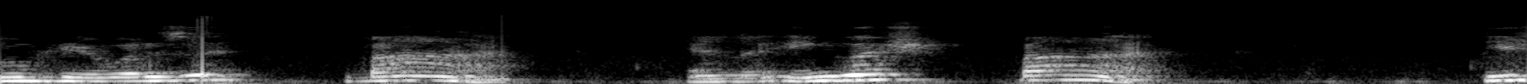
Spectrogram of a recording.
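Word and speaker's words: บาท: Remember this was the U-boat, the b sound. What's this? Ah. And this was the turtle. So what does this become? Baht.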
